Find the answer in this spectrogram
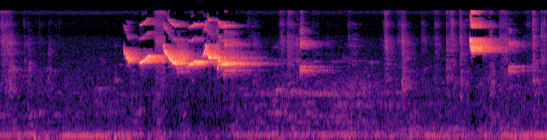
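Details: Ultramarine grosbeak, Paraná form, bred in captivity, delivering a fast warbled phrase of slurred whistles for about two seconds, followed by softer scattered notes and a single bright falling whistle near the end, with a low hum behind.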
